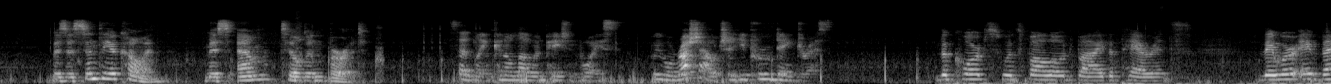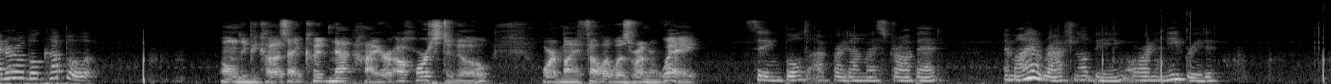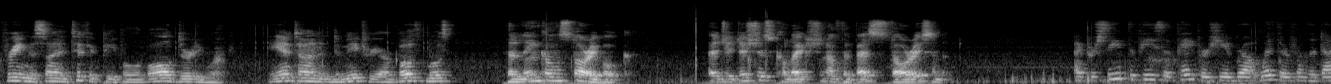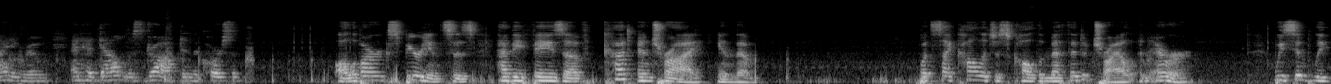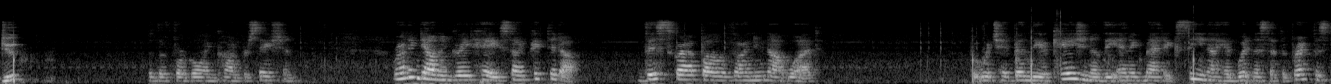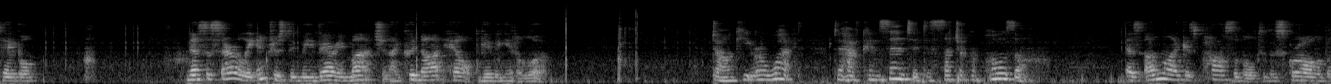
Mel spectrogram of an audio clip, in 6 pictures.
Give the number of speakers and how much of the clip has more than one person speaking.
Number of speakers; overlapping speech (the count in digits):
9, no overlap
